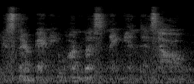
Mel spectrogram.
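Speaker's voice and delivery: soft breathy whisper into the dark; hushed whisper. Acted. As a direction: whisper so nobody wakes. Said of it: "he whispered".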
